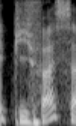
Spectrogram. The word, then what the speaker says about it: PFAS: Et oui, on parle ici de composants chimiques très persistants et néfastes pour la santé, plus connus sous l'acronyme PFAS, prononcé PFAS.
